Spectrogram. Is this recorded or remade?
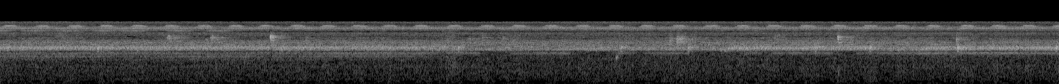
recorded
